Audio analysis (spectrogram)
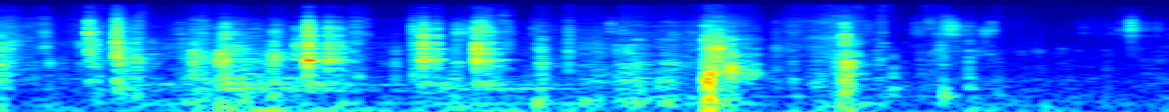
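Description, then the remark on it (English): Marshmallows rattle inside the crinkly packaging of a hot chocolate bomb, producing irregular bursts of rustling and soft, patter-like shaking for several seconds, with no one speaking. “The packaging. You hear that? I can hear the marshmallows inside.”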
